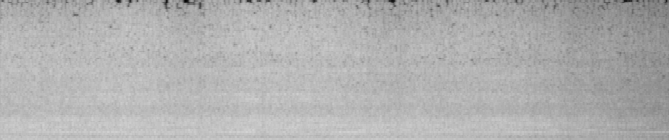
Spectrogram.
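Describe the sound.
A biogas-fuelled combustion engine drives a generator at a sewage plant, with a loud, steady low drone and a rough, throbbing hum that holds even throughout and eases off slightly in the final seconds.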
